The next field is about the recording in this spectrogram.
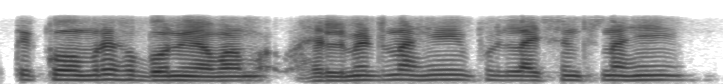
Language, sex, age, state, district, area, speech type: Odia, male, 45-60, Odisha, Angul, rural, conversation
